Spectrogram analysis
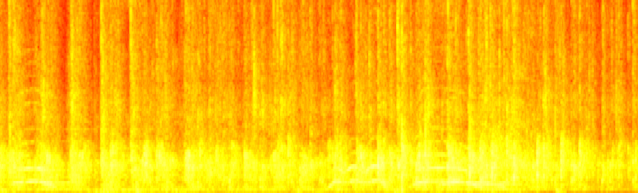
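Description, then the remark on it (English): A crowd applauds loudly and steadily as the comedy act Lazy Susan is introduced, dense clapping filling the whole stretch, with a few whoops and cheers rising above it. “So please give a big round of applause for Lazy Susan.”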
